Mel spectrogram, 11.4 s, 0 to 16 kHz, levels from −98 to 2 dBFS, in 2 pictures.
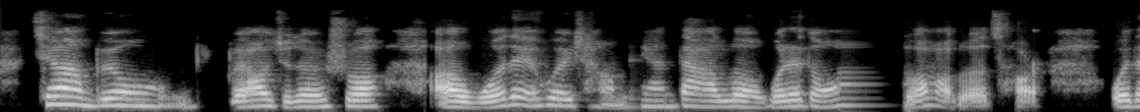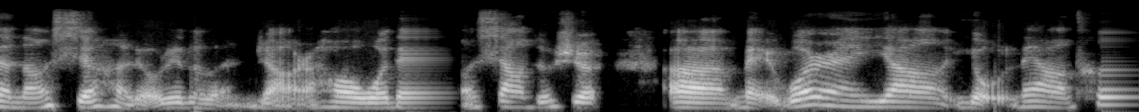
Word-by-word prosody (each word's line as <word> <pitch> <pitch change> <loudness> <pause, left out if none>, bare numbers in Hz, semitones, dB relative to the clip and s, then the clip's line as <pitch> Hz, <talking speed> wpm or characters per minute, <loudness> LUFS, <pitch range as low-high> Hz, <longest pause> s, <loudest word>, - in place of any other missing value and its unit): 千 265 - +2
万 255 -3 +7
不 215 - -2
用 215 -3 +1 0.3
不 - - -3
要 205 +3 +4
觉 190 - -6
得 185 +1 +1
说： 200 -1 +2 0.3
“啊， 185 - +7
我 175 +4 +2
得 240 -4 0
会 225 -1 -1
长 200 -1 -9
篇 195 -1 -7
大 195 -2 -1
论， 185 -2 0
我 180 - 0
得 200 - +2
懂 185 -2 -1
好 230 0 -13 0.2
多 - - 0
好 - - -3
多 - - -3
词 - - -18
儿， - - -2 0.4
我 190 - +3
得 190 -1 +1
能 165 +7 -2
写 180 -6 +1
很 200 +3 -3
流 - - 0
利 165 +1 +1
的 160 - -7
文 215 +10 -8
章， - - 0
然 - - -3
后 170 -2 +4
我 160 0 +4
得 160 -1 -3 0.2
像 175 -3 -2
就 170 +2 -5
是， 170 -4 +1 0.4
呃， 160 -2 +6
美 160 - -1
国 200 - +4
人 210 -7 0
一 - - -5
样 175 -3 0
有 - - 0
那 - - -3
样 175 -4 -1
特 250 +7 -2
190 Hz, 280 characters per minute, -23 LUFS, 170-210 Hz, 0.4 s, 万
